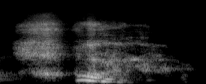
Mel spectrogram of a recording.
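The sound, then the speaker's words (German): A long yawn: a breathy drawn-in breath followed by a voiced, sighing exhale that slides downward in pitch and fades out, with no talking. “Und das kann man auch mit dem Gähnen kombinieren.”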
